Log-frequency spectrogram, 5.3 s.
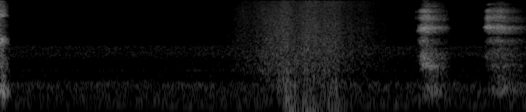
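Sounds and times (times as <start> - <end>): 
ASMR relaxed head massage: 2.4 - 3.8.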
